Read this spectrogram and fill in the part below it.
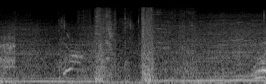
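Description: A car thuds and scrapes against a post.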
